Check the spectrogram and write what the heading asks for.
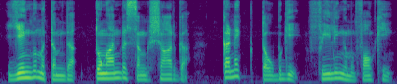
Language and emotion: Manipuri, neutral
